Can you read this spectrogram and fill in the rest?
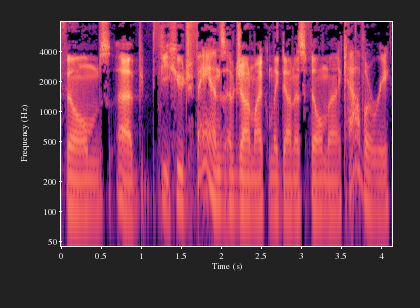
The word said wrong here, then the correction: Calvary: which is really hard to say without saying Calvary. – Well, you said it right the second time. – Oh, crap. Cavalry versus Calvary. – Cavalry are mounted horseback soldiers. Calvary is the hill on which Christ died.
